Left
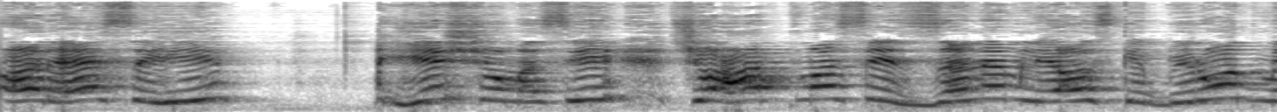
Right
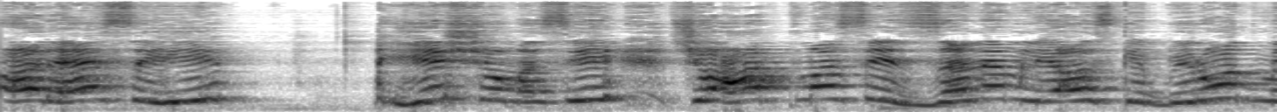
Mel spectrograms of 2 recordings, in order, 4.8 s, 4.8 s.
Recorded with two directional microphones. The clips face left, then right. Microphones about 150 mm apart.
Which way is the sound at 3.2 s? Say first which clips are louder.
Right 2 dB; 45° right (ahead or behind).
